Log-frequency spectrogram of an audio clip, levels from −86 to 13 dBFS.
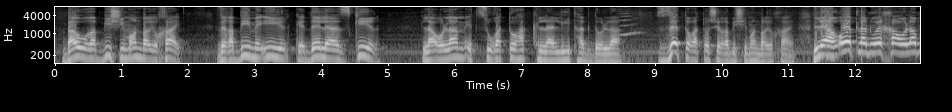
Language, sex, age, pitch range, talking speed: French, male, 40-59, 125-205 Hz, 115 wpm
